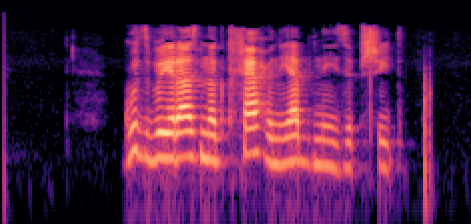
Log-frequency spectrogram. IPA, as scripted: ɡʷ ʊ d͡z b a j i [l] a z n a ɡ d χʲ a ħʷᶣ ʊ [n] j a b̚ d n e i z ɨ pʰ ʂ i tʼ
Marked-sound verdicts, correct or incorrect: incorrect, correct

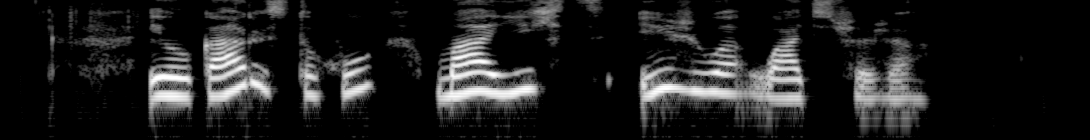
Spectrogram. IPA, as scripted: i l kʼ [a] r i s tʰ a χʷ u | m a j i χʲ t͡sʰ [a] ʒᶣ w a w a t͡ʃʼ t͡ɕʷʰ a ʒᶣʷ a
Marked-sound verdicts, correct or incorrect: correct, incorrect

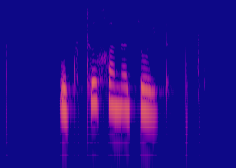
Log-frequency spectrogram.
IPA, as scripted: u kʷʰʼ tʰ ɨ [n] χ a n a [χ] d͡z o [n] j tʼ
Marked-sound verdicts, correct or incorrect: incorrect, incorrect, incorrect

